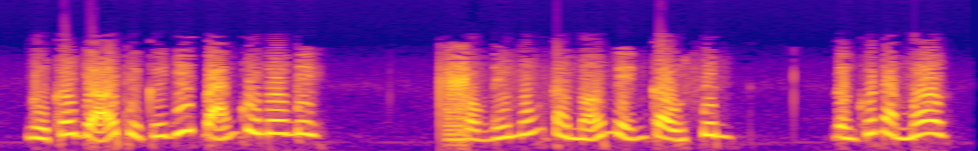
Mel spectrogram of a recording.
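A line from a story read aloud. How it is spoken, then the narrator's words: Loud defiant shout. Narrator (Vietnamese): không chịu nhận thua, cao giọng quát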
